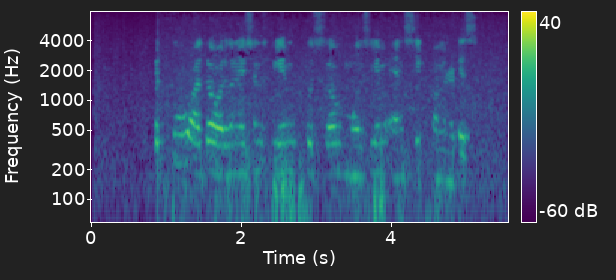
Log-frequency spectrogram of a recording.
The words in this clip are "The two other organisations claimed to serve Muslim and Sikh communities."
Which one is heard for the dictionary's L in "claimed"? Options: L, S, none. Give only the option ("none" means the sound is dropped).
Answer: none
